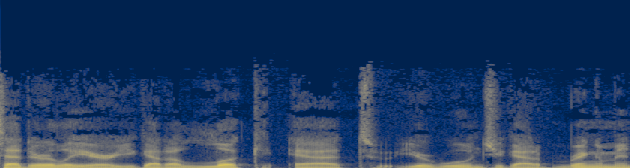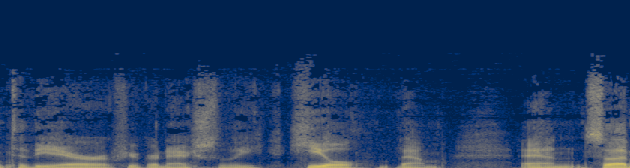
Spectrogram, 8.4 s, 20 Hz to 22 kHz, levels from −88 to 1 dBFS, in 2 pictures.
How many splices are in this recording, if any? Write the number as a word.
one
